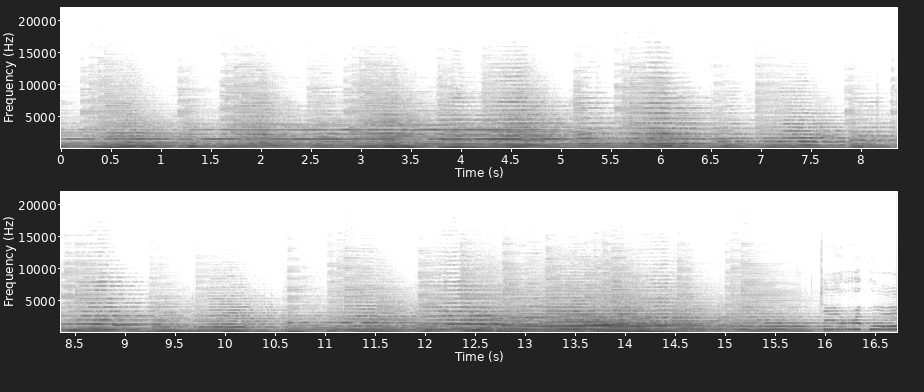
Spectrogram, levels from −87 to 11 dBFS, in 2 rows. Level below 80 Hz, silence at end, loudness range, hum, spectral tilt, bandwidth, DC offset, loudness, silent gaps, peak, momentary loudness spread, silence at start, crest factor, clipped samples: -54 dBFS; 0 s; 5 LU; none; -6 dB/octave; 13.5 kHz; 0.4%; -27 LUFS; none; -10 dBFS; 9 LU; 0 s; 18 dB; under 0.1%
